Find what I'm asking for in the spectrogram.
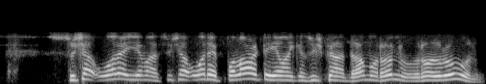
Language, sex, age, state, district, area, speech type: Kashmiri, male, 18-30, Jammu and Kashmir, Ganderbal, rural, conversation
